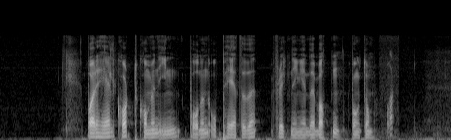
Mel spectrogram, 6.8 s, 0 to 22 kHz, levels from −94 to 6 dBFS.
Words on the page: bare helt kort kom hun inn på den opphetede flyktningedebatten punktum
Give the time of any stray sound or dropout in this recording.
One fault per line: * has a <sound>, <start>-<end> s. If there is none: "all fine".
* has a laugh, 5.8-5.9 s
